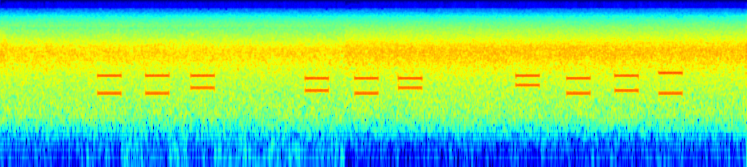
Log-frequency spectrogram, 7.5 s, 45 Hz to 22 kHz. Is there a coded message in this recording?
Yes: DTMF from 1.0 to 6.8 s, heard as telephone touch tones, dialled by hand, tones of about 240 ms, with radio hiss and a squelch burst at the end. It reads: 228 417 0153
